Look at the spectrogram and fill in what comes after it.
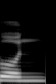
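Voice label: "gun6", Cantonese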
